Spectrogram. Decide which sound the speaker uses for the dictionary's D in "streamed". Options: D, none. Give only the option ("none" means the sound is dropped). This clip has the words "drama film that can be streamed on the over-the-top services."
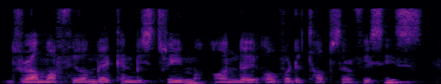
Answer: none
